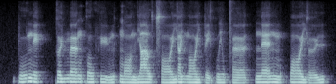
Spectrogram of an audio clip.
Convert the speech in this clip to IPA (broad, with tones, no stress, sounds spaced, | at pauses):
p uː˨˥ n̪ ɪ˧ k̚ | k ɵ˧ ɥ m œː˧ ŋ k o˨ w h yː˨˩ m ɪ˨˥ k̚ m ɔː˨ n j aː˧ w t͡sʰ ɔː˨˧ j ɐ˥ j n̪ ɔː˧ j p e˨˩ j kʷ iː˧ w pʰ œː˧ t̚ | n̪ ɛː˨˧ n m ʊ˨ k̚ p ɔː˧ j ɵ˨˥ ɥ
